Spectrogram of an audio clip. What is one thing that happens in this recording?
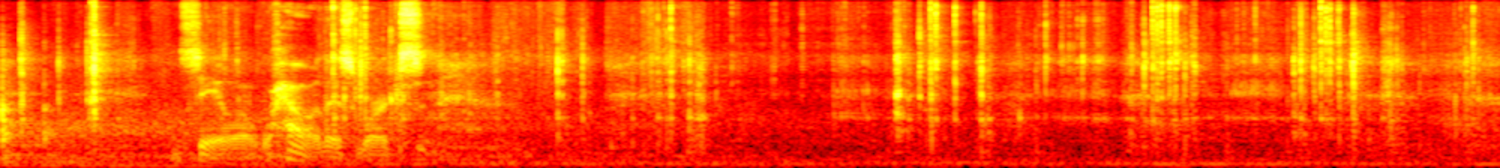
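Metal parts click and clink sharply.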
